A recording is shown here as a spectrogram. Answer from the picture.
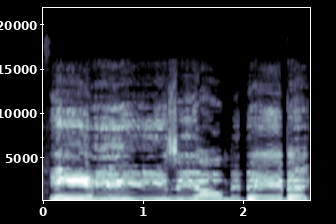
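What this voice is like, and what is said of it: Sung imitation of a singer's voice. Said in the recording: “That's spot on. ... do an Adele impression.”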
